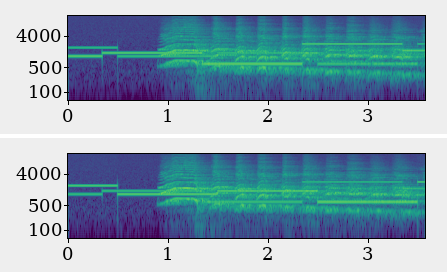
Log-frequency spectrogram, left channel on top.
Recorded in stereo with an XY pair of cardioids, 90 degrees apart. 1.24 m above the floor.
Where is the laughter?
25° right, 1.1 m; by 3.6 s 65° left, 1.1 m.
